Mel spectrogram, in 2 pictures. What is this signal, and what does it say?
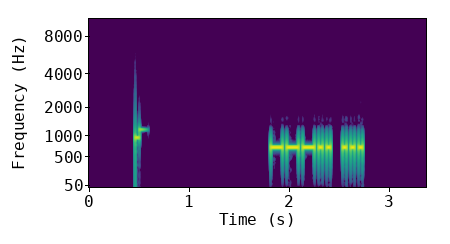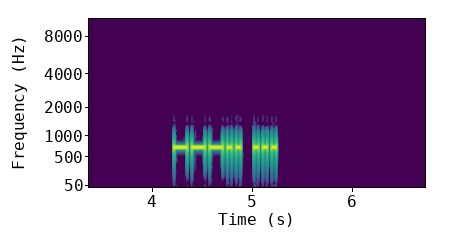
Morse code, heard as a keyed tone, about 27 wpm, 700 Hz. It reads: 8S 8S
